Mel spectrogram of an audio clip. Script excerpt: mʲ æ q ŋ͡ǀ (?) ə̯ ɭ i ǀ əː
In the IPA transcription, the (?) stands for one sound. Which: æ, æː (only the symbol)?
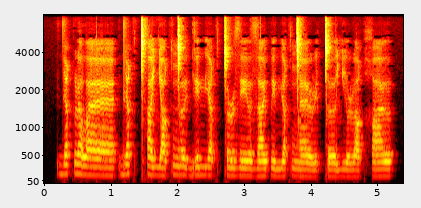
æː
